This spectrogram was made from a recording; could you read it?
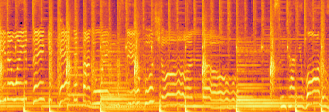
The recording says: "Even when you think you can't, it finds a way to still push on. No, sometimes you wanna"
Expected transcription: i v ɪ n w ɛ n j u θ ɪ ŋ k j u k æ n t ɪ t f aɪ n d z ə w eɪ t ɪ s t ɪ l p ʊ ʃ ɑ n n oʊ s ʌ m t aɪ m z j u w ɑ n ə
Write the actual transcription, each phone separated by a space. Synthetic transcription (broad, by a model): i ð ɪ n w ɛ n j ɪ θ ɪ ŋ k j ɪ k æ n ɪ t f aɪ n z ə w eɪ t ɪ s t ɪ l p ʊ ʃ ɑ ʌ n oʊ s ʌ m t aɪ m j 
